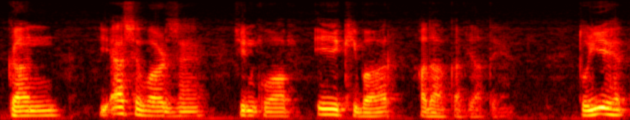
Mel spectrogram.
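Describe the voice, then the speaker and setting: A man whose first language is Urdu, explaining English syllables as a teacher, stretching out example words slowly and asking rhetorical questions. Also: mid-range voice, creaky, narrow, tinny audio. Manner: slow, drawn-out word pronunciation with repeated rhetorical questions. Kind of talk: classroom-style explanation.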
